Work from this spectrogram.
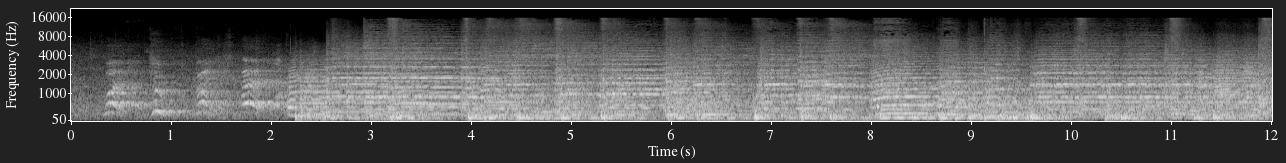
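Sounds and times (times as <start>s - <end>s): marching brass band playing: 2.0s - 12.0s.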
